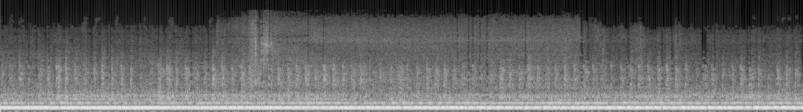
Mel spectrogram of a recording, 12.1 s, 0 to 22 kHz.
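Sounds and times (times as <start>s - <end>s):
washing machine motor hum: 0.0s - 12.0s
rapid even rattle: 3.2s - 10.3s.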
